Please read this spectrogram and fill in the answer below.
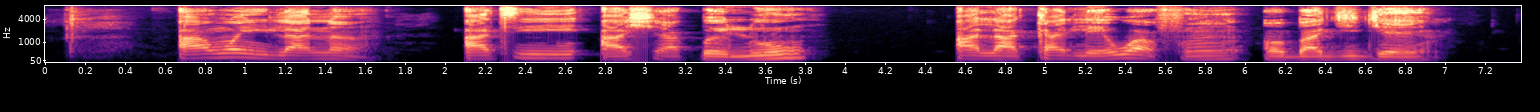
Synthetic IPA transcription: a˨w̃ɔ̃˦i˨la˨nã˨ | a˨ti˧a˨ʃa˨k͡pɛ˨lu˨˦ | a˧la˨ka˧lɛ˨˦wa˦˨fũ˨˦ɔ˧ba˧d͡ʒi˦d͡ʒɛ˧

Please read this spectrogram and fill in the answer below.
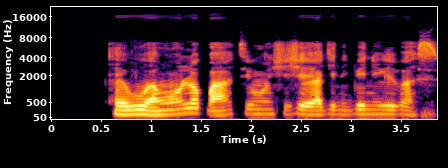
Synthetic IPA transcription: ɛ˨wu˨a˨w̃ɔ̃˧ɔ˧˦lɔ˦k͡pa˨˦ti˦w̃ɔ̃˦n̩˦ʃi˧˦ʃɛ˦˧a˧d͡ʒi˦nĩ˧˦ɡ͡be˦nĩ˦ɾi˦va˦˨s

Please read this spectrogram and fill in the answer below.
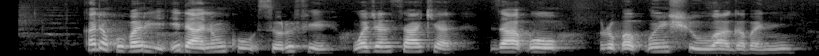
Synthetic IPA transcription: kɐ˦da˨kʷu˨bɐ˦ɽiː˨ʔɪ˦daː˨nɪ˦ŋkʷu˨su˨ɽʊ˦ɸe˨ | wɐ˦d͡ʒɛ˦nsaː˦kʲɛ˨ | zaː˦ɓoː˦ | ɾʊ˨ɓɐ˨ɓːʊ˦nʃuː˨waː˨ɡɐ˨bɐ˨nːiː˦

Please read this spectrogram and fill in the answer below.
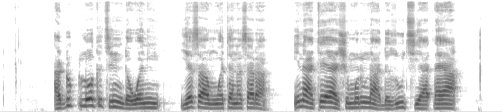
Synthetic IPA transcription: ʔa˨dʊ˦kloː˦kɐ˨t͡ʃɪ˦nda˨wɐ˦ni˦ | ja˦saː˨mu˦wɐ˦ta˦nɐ˦sɐ˦ɾaː˨ | ʔɪ˦naː˨tɐ˦jaː˨ʃi˦mʊ˦rnaː˨da˨zuː˦t͡ʃɪ˨jaː˦ɗɐ˦ja˦

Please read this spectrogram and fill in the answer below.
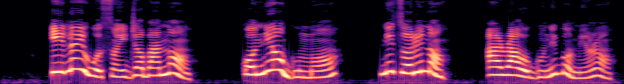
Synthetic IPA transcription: i˧le˦i˦˨wo˨sã˨i˨d͡ʒɔ˧ba˧nãː˦˨ | ko˧nĩ˦o˦˨ɡũ˨mɔ̃˨˦ | nĩ˦to˧ɾi˦nã˦˨ | a˧ɾa˧o˨ɡũ˨nĩ˨˦bo˦˨mĩ˨˦ɾ̃ã˦˨

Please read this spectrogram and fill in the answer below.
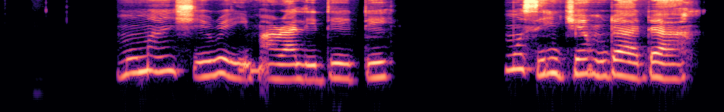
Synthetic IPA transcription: mõ˧mãː˦n̩˦ʃe˧ɾe˦˨i˨mã̰˨ɾa˧le˨de˦˨de˦ | mo˦si˨˦n̩˦d͡ʒɛ˦hũ˧˦da˦a˧da˦˧˦

